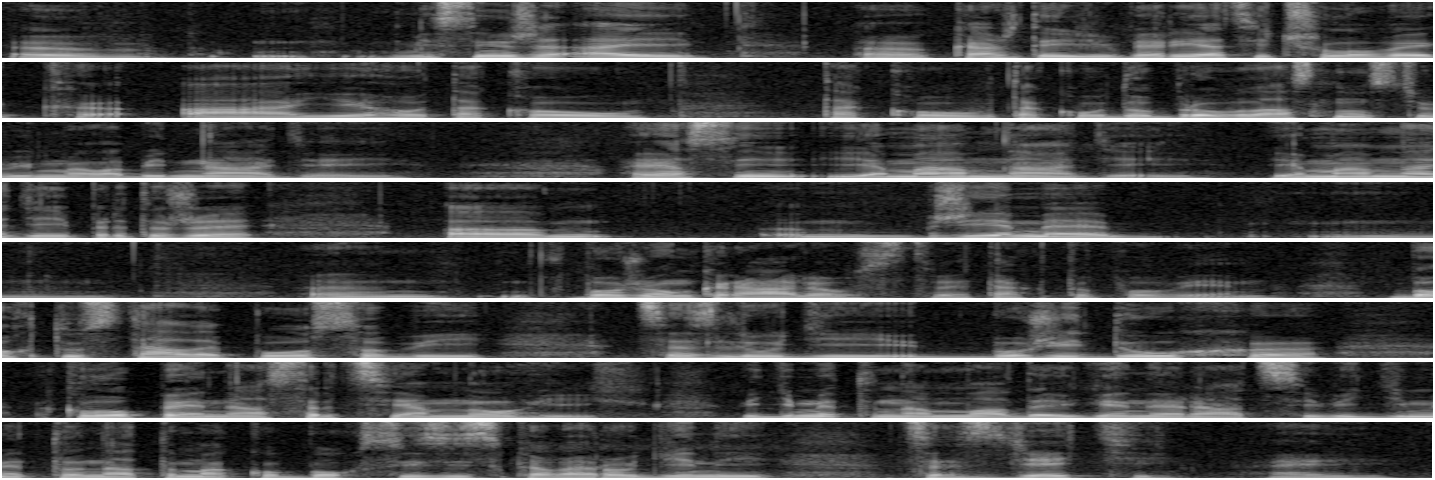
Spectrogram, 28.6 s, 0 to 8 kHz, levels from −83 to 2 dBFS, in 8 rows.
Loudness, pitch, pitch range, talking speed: -27 LUFS, 120 Hz, 110-130 Hz, 140 wpm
